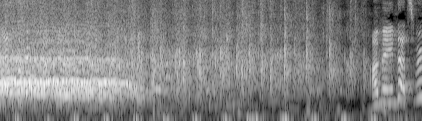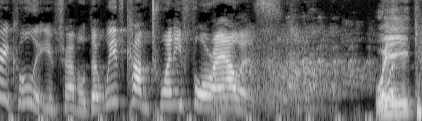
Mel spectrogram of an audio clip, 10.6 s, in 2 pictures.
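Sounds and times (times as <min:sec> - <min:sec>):
audience round of applause: 0:00.0 - 0:04.7
speech: 0:04.7 - 0:09.0, 0:10.0 - 0:10.5
laughter: 0:08.4 - 0:10.5.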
